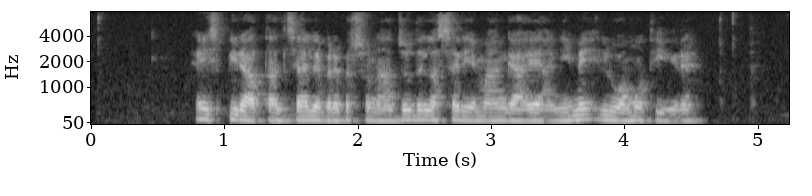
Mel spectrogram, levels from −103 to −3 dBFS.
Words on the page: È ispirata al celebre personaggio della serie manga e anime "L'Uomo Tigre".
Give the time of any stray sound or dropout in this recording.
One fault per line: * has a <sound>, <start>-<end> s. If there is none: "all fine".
all fine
